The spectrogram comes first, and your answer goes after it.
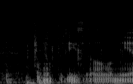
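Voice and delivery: usual speaking voice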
